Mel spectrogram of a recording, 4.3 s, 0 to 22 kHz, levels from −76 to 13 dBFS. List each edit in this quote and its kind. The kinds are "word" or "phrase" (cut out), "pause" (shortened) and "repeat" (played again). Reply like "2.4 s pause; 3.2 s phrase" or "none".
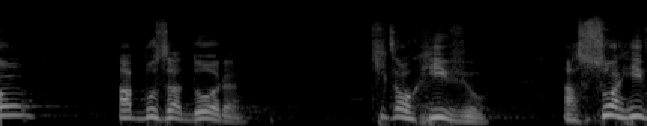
2.6 s word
